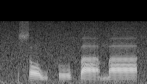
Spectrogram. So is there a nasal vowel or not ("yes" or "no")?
no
